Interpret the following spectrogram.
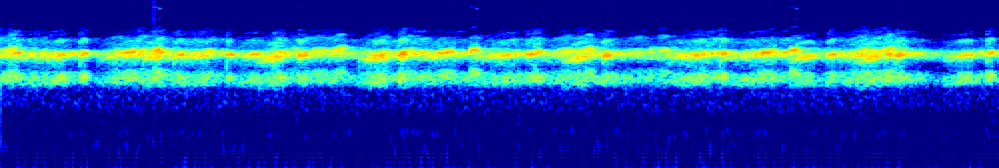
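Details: Many frogs calling together in a wetland in spring, live recording without looping; overlapping rapid trills merge into a constant shimmering chorus that swells and dips slightly.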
